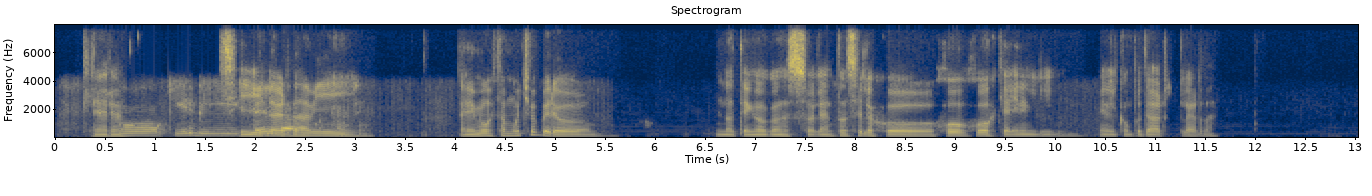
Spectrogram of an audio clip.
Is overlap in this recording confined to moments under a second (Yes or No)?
No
